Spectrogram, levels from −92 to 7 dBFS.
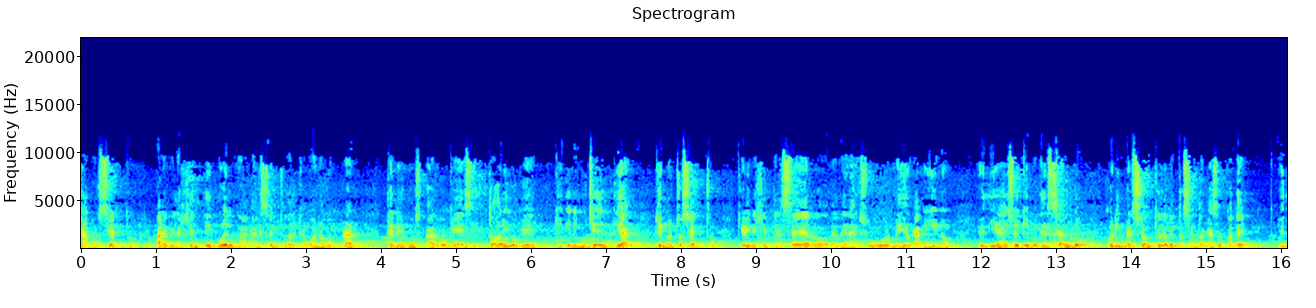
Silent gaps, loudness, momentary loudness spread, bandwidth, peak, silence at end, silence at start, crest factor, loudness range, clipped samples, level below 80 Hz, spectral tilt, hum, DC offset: none; -24 LUFS; 8 LU; 11 kHz; -6 dBFS; 0 s; 0 s; 18 dB; 2 LU; under 0.1%; -48 dBFS; -6 dB/octave; none; under 0.1%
